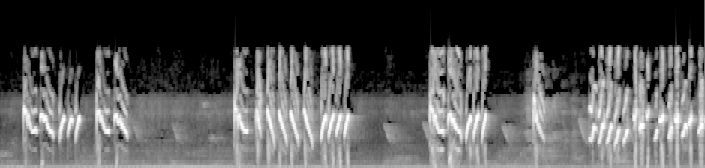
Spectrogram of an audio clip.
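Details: White-eye "nembak" master song, used for training cage birds and played daily during morning airing: bursts of rapid, very high chirps sweeping down, in short volleys separated by brief pauses, with faint low hum beneath.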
